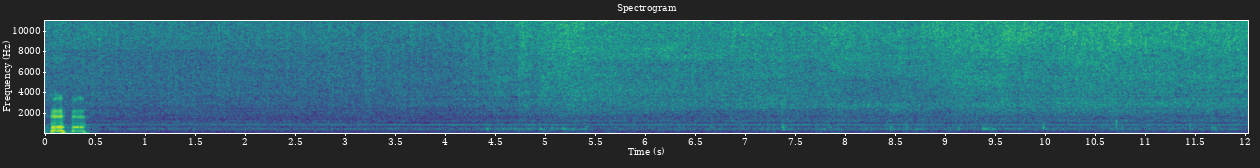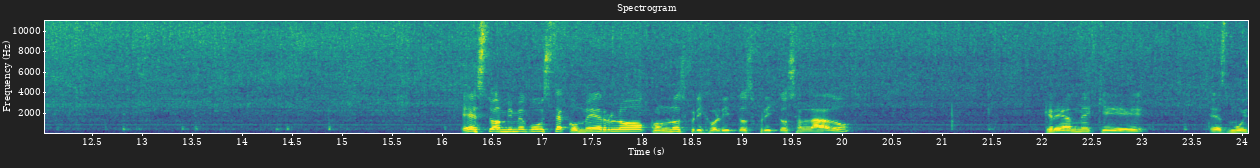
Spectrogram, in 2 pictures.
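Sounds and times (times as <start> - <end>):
potatoes sizzling in oil: 0.0 - 24.0
potato pieces knocking against pan: 7.3 - 16.2.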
